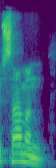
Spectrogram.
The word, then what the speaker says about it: Salmon: Yeah, Salmon, but with no L, like the fish salmon.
